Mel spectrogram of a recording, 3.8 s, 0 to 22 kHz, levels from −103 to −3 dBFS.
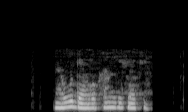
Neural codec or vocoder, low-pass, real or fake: codec, 16 kHz, 8 kbps, FreqCodec, larger model; 3.6 kHz; fake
